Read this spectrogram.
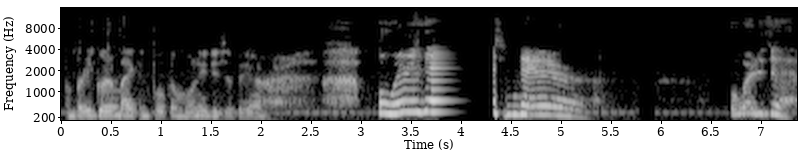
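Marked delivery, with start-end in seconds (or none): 3.2-7.2 very high falsetto squeal; mock searching voice. Streamer playing at hunting for vanished money, mock high squeal. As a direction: squeak it out in a silly high put-on voice.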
